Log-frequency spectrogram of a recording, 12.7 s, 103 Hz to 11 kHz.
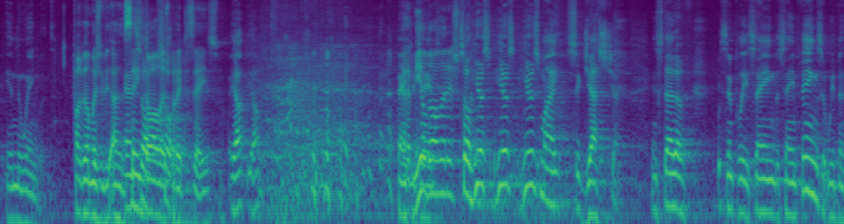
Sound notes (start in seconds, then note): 1.1 speaking portuguese; 3.8 laughter; 5.9 speaking portuguese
